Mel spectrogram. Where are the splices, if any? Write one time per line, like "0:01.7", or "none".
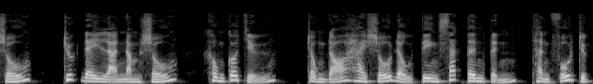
0:04.6

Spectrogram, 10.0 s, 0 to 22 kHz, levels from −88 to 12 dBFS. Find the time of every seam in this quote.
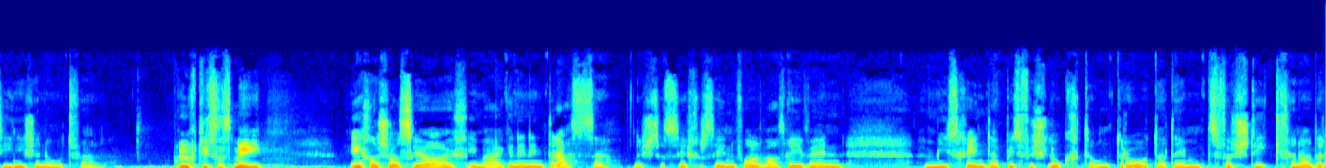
0:03.1
0:03.5
0:04.7
0:05.9
0:08.1

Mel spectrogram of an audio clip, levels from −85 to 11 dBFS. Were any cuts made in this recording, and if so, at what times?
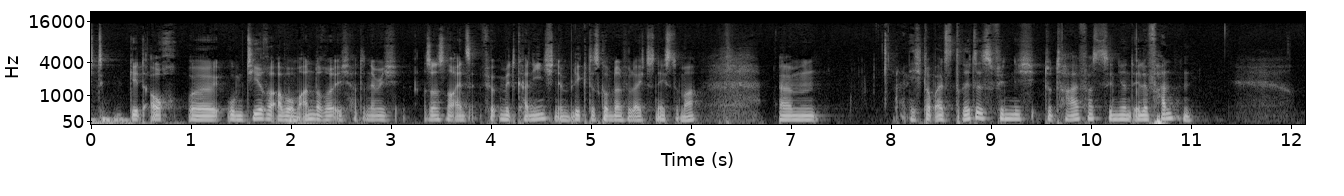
none

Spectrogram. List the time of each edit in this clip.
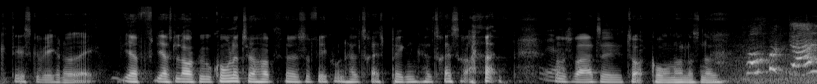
0:02.7

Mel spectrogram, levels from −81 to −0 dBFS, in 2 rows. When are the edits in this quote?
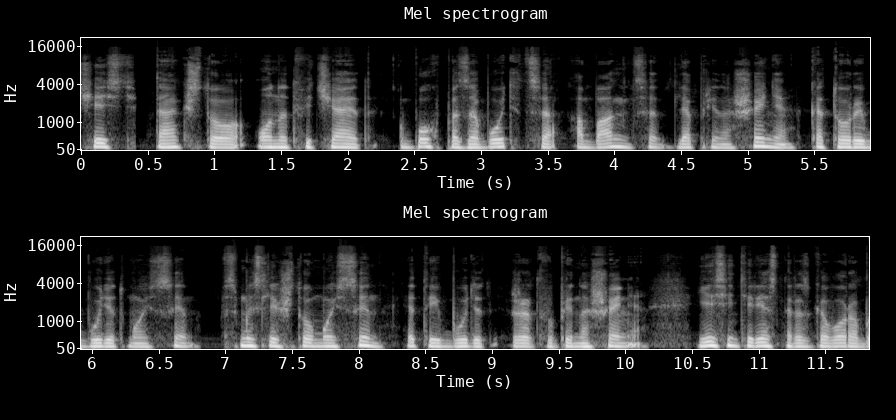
none

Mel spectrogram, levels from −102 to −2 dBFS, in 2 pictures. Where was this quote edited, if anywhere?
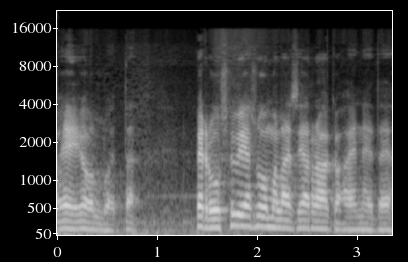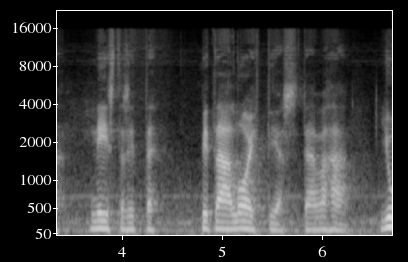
none

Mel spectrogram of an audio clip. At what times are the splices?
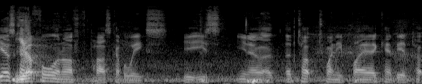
0:01.8

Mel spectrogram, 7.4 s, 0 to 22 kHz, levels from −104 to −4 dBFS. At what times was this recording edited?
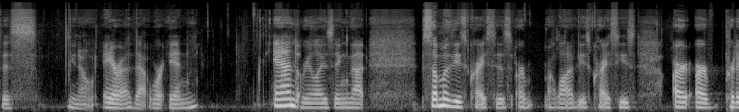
0:03.0

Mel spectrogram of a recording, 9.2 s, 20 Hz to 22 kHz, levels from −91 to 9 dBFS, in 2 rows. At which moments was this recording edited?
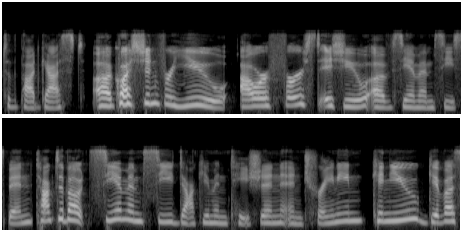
none

